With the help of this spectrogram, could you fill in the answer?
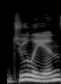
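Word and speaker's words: Julián: And here's an email from Peter, who says, how about Julian Soft J Castro for president?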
